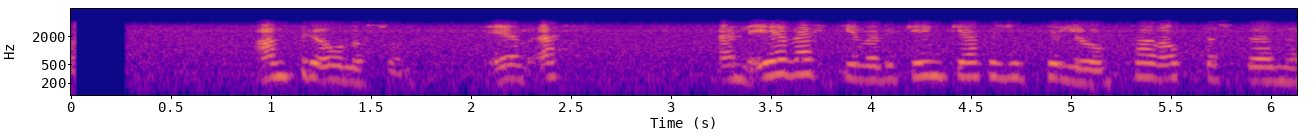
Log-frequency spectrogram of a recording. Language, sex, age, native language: Icelandic, female, 30-39, Icelandic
